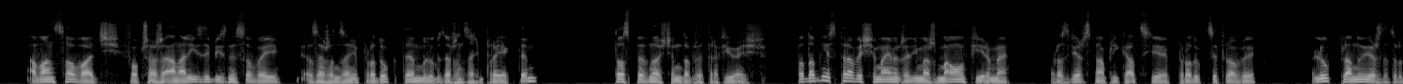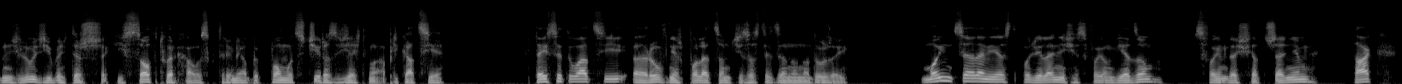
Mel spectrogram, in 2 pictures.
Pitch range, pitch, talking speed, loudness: 85-110 Hz, 95 Hz, 135 wpm, -30 LUFS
